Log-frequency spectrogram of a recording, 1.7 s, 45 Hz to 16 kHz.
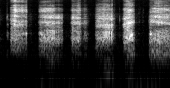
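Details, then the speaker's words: Accelerator pedal from a 2017 Volvo XC90 (SPA), removed and worked by hand: quick creaky squeaks, one per stroke, from the dry pivot rubbing. It is annoying when pedaling during low-speed maneuvering, and the owner already lubricated it. "То есть слышно, да? Видно, самое главное, где она трёт. И вот этот звук, он крайне, конечно, неприятен."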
